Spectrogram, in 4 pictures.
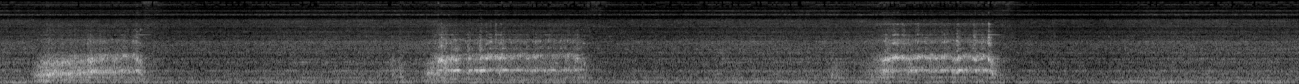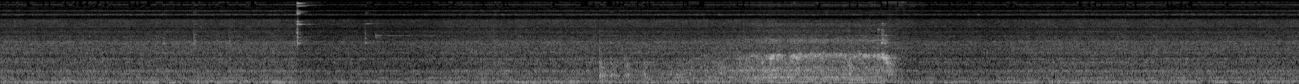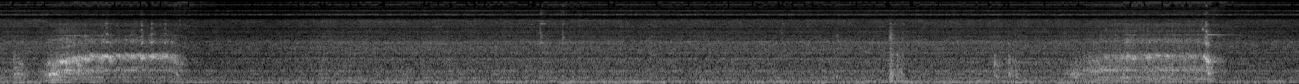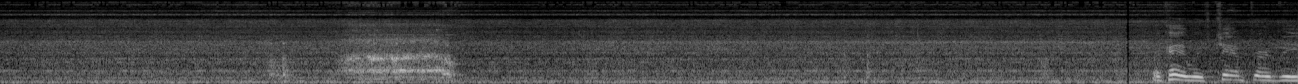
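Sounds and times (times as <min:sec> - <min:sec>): low shop hum: 0:00.0 - 0:51.9
small power tool spinning: 0:00.3 - 0:01.6, 0:04.0 - 0:05.9, 0:08.4 - 0:10.2, 0:19.6 - 0:22.1, 0:26.1 - 0:28.0, 0:36.6 - 0:38.4, 0:41.6 - 0:43.6.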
